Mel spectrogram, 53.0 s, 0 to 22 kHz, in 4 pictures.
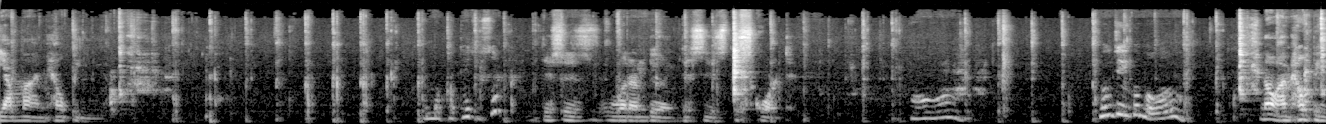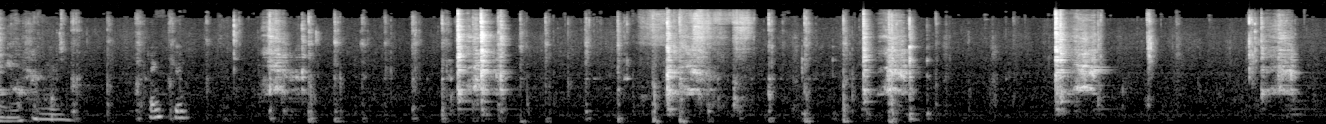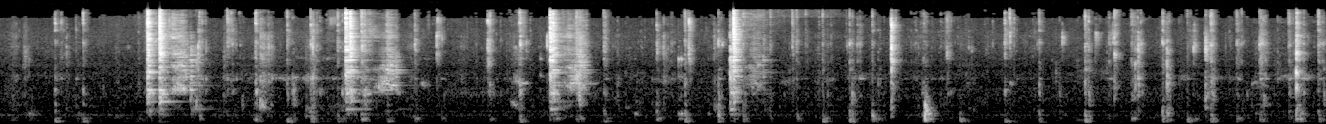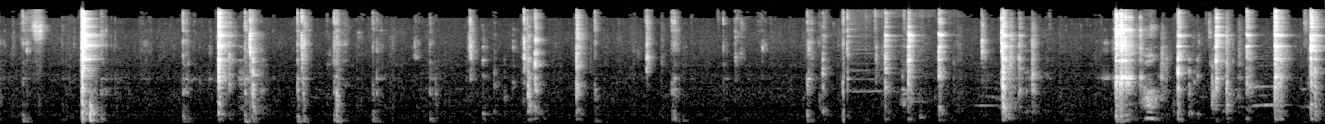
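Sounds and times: metal spoon clinking on dishes: 0:28.0 - 0:28.9, 0:29.9 - 0:30.5, 0:48.2 - 0:50.2, 0:50.9 - 0:53.0.

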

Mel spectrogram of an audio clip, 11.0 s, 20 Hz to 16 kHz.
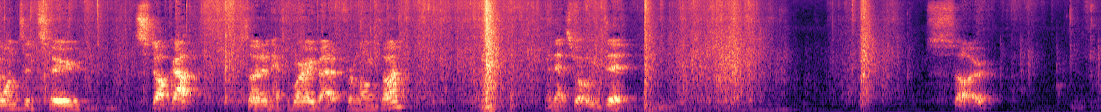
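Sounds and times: plastic bag rustling: 0:00.0 - 0:11.0.

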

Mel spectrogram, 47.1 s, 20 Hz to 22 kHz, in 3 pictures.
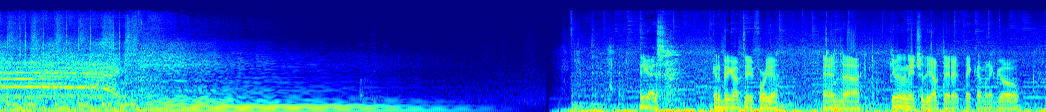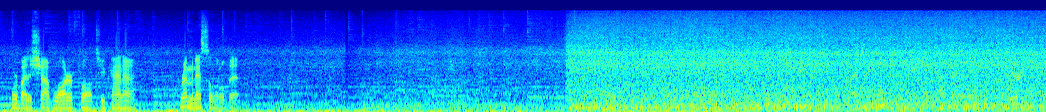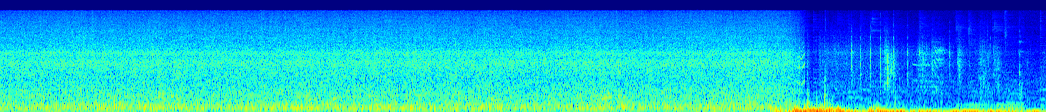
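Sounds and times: waterfall rushing: 0:00.0 - 0:02.2, 0:09.0 - 0:44.4.

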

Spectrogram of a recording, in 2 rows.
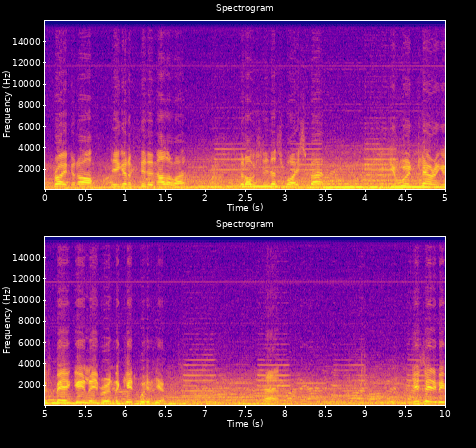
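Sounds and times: faint engine hum: 0:00.0 - 0:10.0.

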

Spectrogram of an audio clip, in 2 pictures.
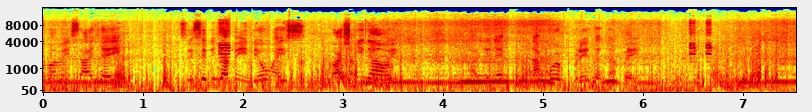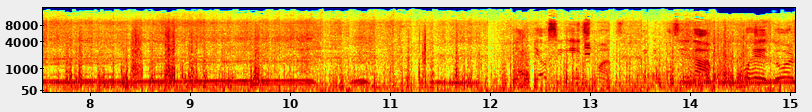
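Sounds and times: motorcycle engine cruising: 0:00.0 - 0:15.0
wind on microphone: 0:00.0 - 0:15.0.

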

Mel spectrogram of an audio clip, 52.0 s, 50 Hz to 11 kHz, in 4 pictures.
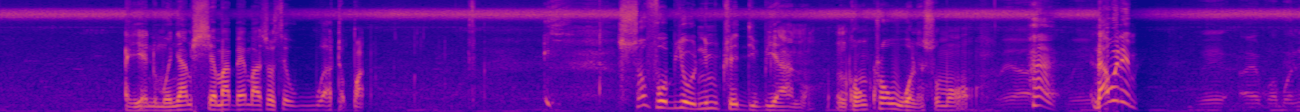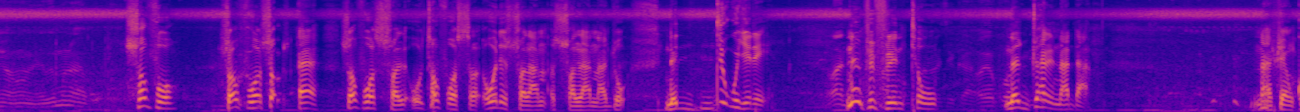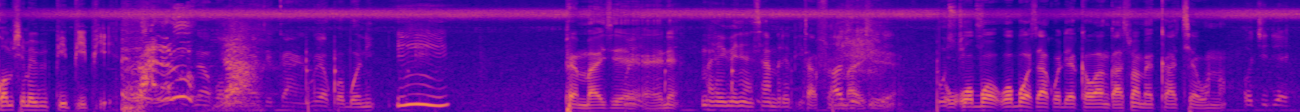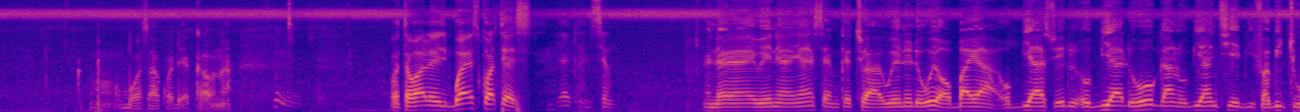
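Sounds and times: crickets chirring: 0:00.0 - 0:52.0
man speaking: 0:06.2 - 0:11.4, 0:12.0 - 0:24.0, 0:25.5 - 0:29.8, 0:31.7 - 0:38.9, 0:46.1 - 0:52.0
man humming: 0:27.2 - 0:28.7.

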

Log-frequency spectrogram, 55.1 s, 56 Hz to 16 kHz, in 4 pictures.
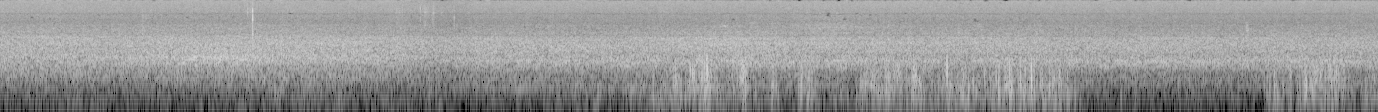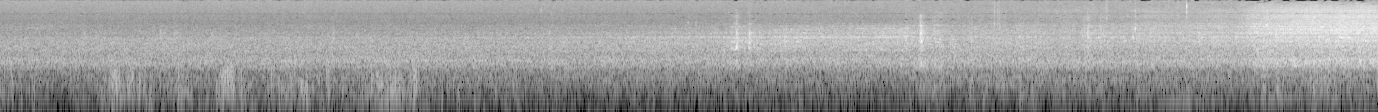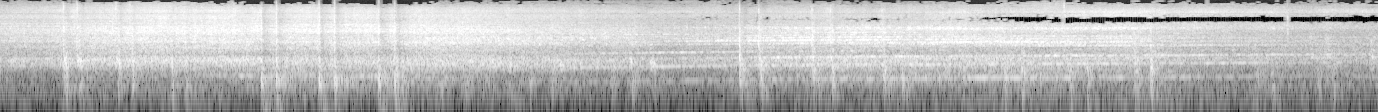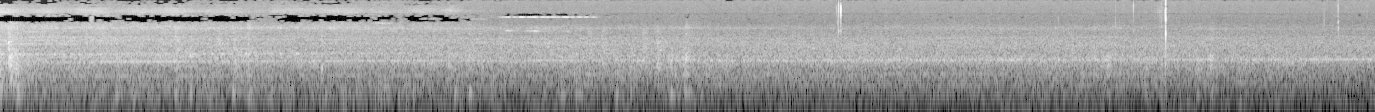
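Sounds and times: train passing: 0:00.0 - 0:55.0
wheels clicking over rail joints: 0:20.6 - 0:21.8, 0:22.8 - 0:27.3.

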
